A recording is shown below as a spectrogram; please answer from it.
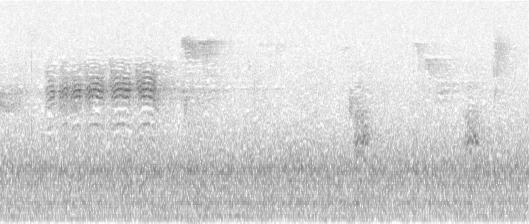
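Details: Black-capped chickadee scolding a barred owl in the shade of a maple tree in Vancouver, BC, Canada: a run of harsh, buzzy dee notes lasting about a second, then a few scattered thin high chips over steady background hiss.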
